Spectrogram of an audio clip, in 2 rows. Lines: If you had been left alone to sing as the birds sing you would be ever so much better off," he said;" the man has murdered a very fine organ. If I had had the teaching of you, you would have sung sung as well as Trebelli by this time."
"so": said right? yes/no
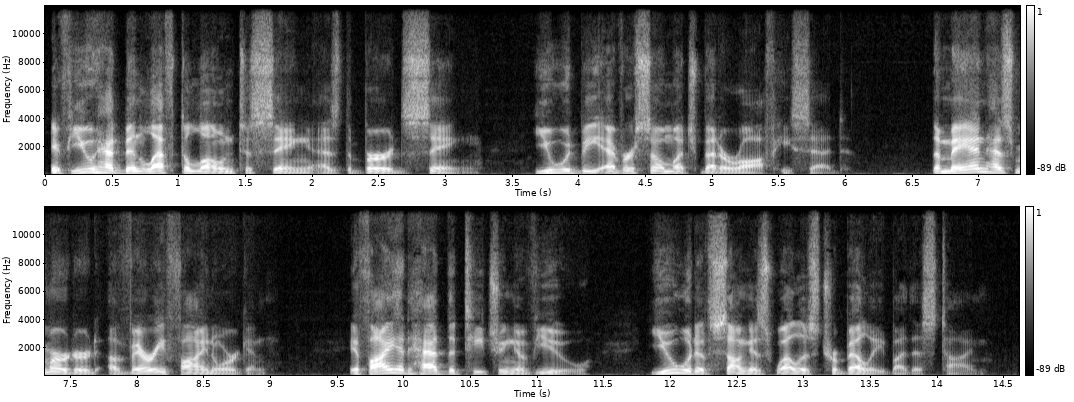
yes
